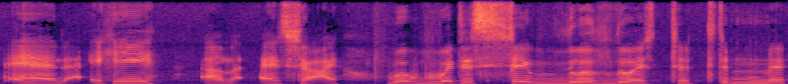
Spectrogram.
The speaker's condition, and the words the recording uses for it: Cerebral palsy. I think, too, because you do speak slower, it makes people lean in and listen.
